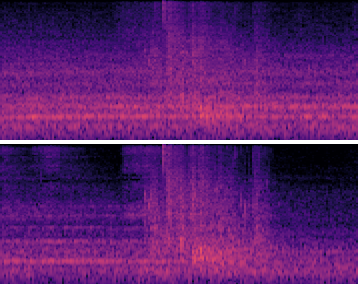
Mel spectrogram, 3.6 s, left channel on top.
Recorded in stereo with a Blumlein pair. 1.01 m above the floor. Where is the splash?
20° right, 1.6 m.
